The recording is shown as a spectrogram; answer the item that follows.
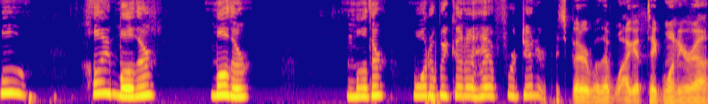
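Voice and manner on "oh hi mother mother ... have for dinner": Wisconsin accent with much higher pitch. Showing a voice he has been working on: Ed Gein voice, high Wisconsin accent. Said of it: "I've been working on my Ed Gein voice. It's a Wisconsin hockey accent, but with a real high pitch".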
